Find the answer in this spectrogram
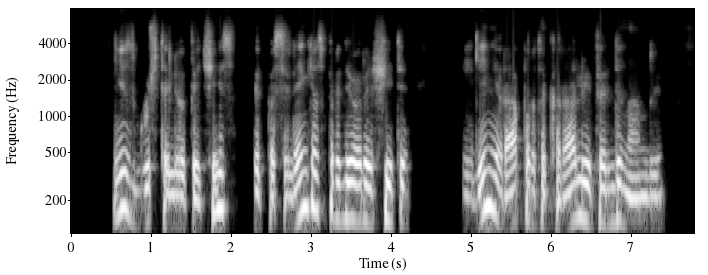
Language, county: Lithuanian, Kaunas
